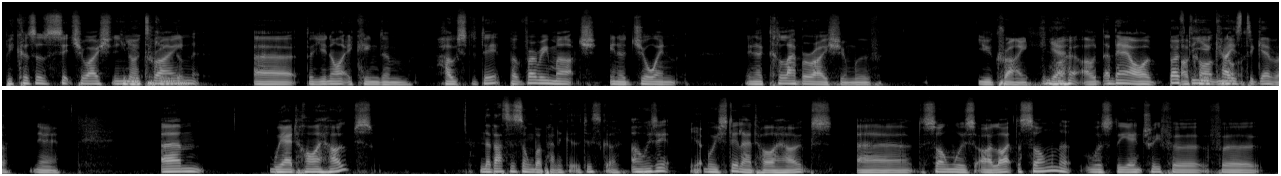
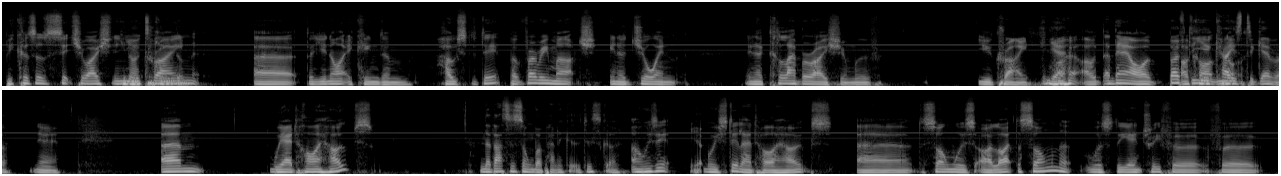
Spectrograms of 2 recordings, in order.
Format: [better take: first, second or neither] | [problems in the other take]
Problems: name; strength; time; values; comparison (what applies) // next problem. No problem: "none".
first | high-pitched whine; faint; throughout; 2.5 kHz, 25 dB below the speech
